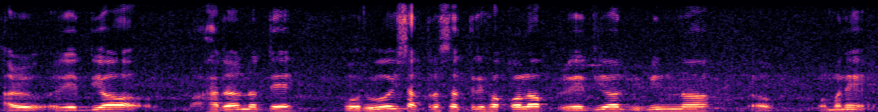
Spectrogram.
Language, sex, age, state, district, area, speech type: Assamese, male, 45-60, Assam, Nalbari, rural, spontaneous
